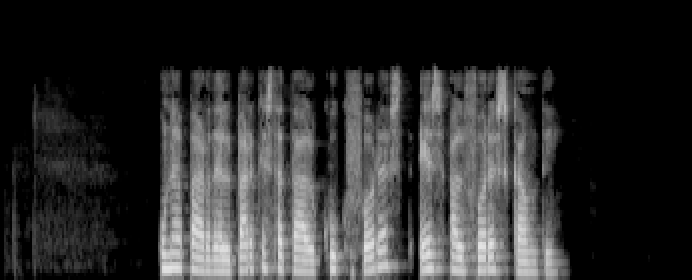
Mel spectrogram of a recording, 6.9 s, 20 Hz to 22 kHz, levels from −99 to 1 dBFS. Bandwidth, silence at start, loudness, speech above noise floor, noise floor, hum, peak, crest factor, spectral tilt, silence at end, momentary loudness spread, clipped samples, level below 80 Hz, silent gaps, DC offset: 8 kHz; 1.6 s; -18 LUFS; 60 dB; -77 dBFS; none; -2 dBFS; 18 dB; -6 dB/octave; 1.35 s; 6 LU; under 0.1%; -60 dBFS; none; under 0.1%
